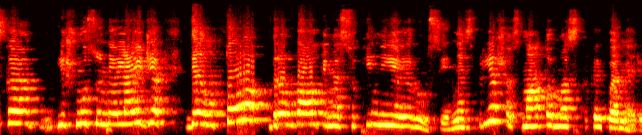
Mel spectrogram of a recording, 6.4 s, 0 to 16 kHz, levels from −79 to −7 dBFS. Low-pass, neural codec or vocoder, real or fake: 14.4 kHz; none; real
